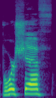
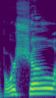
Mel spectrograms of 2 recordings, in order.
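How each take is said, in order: First: The name ends with an 'ev' sound. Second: The name ends with an 'ow' sound. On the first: "the Russian pronunciation of the C H E F is almost always Chev" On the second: "I don't know how they get Borshow out of it"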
